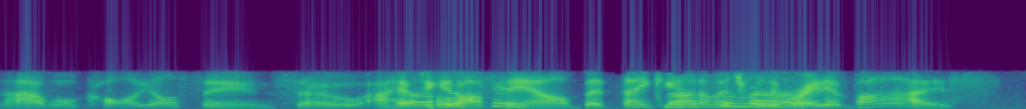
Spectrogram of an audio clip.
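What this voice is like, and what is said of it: Sweet-sounding regional accent. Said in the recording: “I love your accent ... I love her voice. It was so sweet.”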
